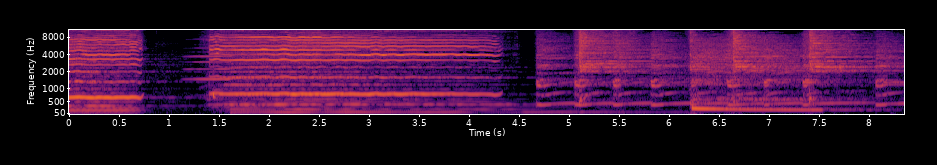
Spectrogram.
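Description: Cantonese opera music: a long held note ends about a second in, and after a brief break a second steady note is held for about three seconds. From about halfway the accompaniment switches to a run of short plucked or struck notes, two or three a second, with one heavier struck accent near the end.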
